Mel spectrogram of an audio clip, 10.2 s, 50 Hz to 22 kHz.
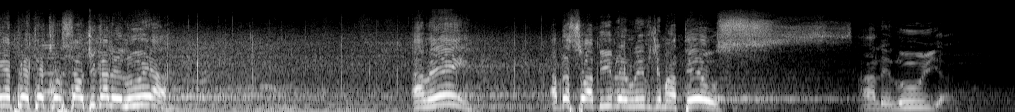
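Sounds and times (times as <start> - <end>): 
speech: 0.0 - 1.9, 4.1 - 4.8, 5.5 - 7.4, 8.6 - 9.6
audience clapping and applauding in a large room: 0.0 - 8.1.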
